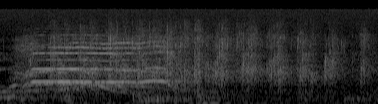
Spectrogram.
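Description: At a speaking event, an audience cheers and claps together for a birthday: a loud, high whoop or whistle rises over the crowd at first, then steady, dense applause carries on and gradually thins out.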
